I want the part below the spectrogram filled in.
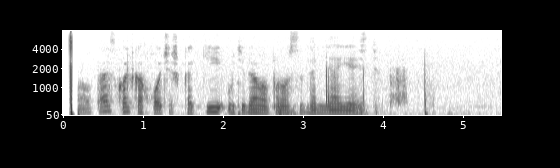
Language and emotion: Russian, neutral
